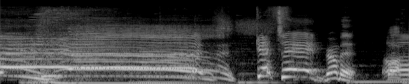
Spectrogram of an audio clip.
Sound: group cheering

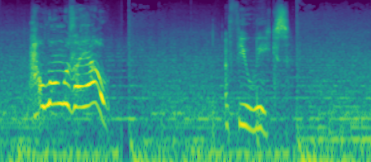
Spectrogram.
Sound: none

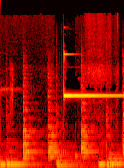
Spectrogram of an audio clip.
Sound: phone dings

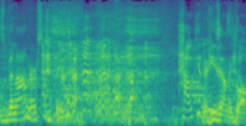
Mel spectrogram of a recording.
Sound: laughter

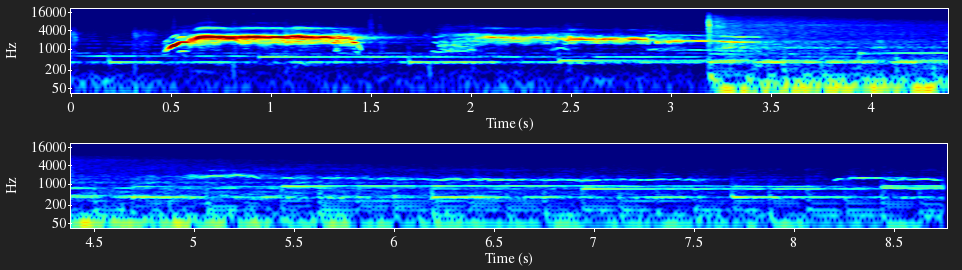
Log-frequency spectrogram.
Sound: screaming and Running

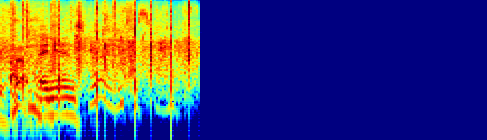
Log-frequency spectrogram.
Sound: audience claps

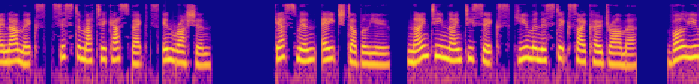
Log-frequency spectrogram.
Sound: in Russian

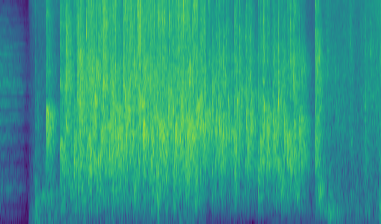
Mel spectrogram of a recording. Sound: applauses

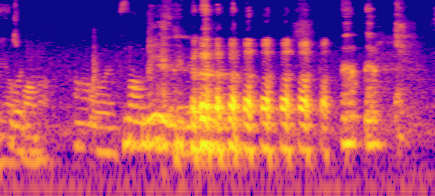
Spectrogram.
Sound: laughter

